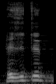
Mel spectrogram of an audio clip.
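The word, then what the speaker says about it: hesitate: हाँ, तो हेजिटेट मतलब आराम से, उसमें भी हेजिटेट जल्दी नहीं बोलेंगे, हेजिटेट मतलब दो छोटा छोटा वर्ड मिल के बनाए, ऐसा सोच सकते हैं, हेजिटेट, हेजी और टेट, ठीक है।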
